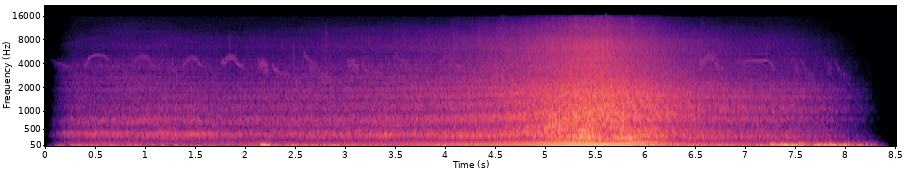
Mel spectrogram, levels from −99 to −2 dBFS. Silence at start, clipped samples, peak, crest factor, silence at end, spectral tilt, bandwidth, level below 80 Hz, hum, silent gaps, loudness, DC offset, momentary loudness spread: 0.15 s; under 0.1%; -6 dBFS; 20 dB; 0.2 s; -4.5 dB/octave; 16 kHz; -30 dBFS; none; none; -26 LUFS; under 0.1%; 23 LU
